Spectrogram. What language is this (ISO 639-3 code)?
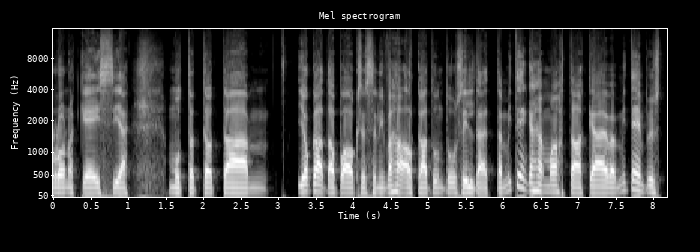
fin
